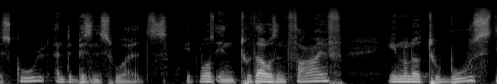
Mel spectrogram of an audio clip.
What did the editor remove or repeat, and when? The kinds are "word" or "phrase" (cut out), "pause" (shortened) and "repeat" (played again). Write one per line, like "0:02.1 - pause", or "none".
0:01.8 - pause
0:02.1 - phrase

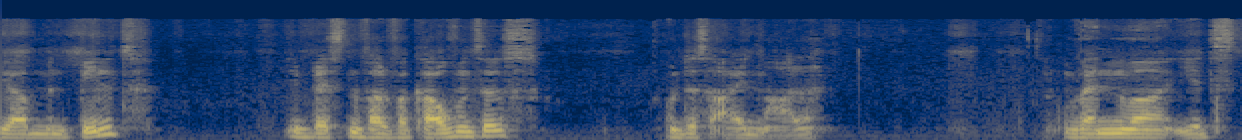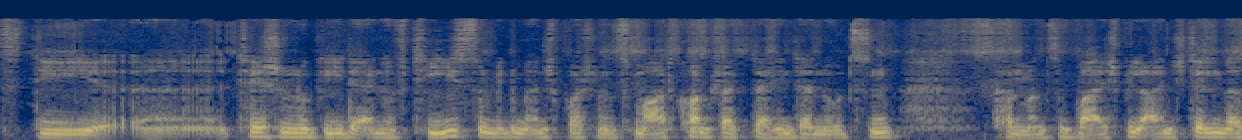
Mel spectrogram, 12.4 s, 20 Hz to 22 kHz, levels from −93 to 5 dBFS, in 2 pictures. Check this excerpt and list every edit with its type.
none

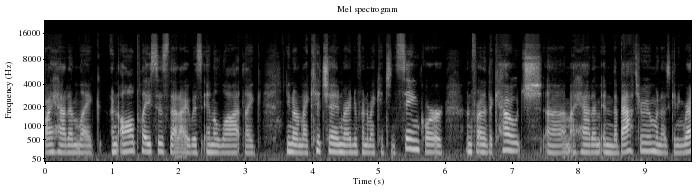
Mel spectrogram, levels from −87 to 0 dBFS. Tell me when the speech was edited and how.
none

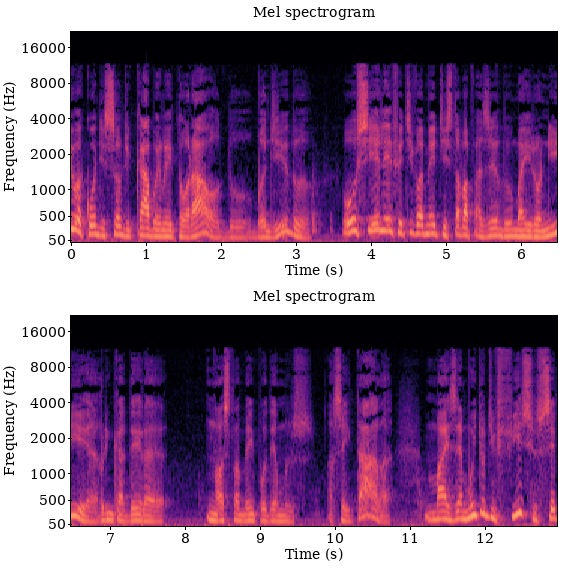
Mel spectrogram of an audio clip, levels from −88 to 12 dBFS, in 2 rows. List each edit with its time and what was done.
0:02.0 - word
0:03.6 - pause
0:06.9 - phrase
0:09.8 - pause

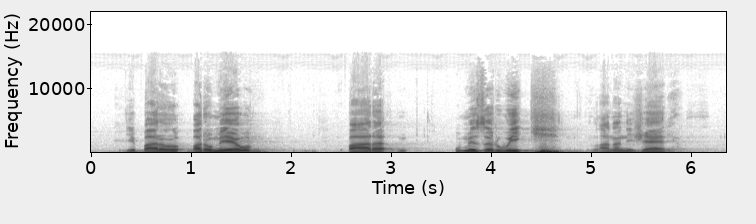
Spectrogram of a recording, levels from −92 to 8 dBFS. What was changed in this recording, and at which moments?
none

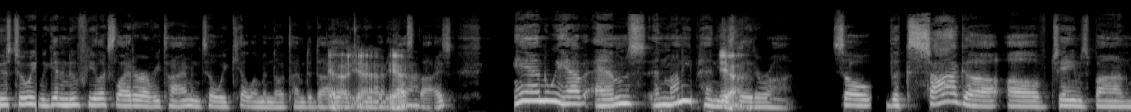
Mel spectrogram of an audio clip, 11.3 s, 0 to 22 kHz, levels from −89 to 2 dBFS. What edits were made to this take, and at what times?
none

